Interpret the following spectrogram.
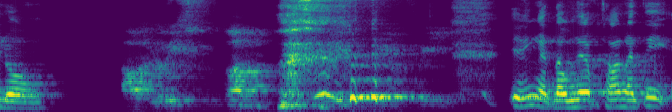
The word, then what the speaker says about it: Louis Vuitton: Bacanya dong. Louis Vuitton. Ini nggak tahu benar salah, nanti kamu bilang benar salah ya. Louis Vuitton.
